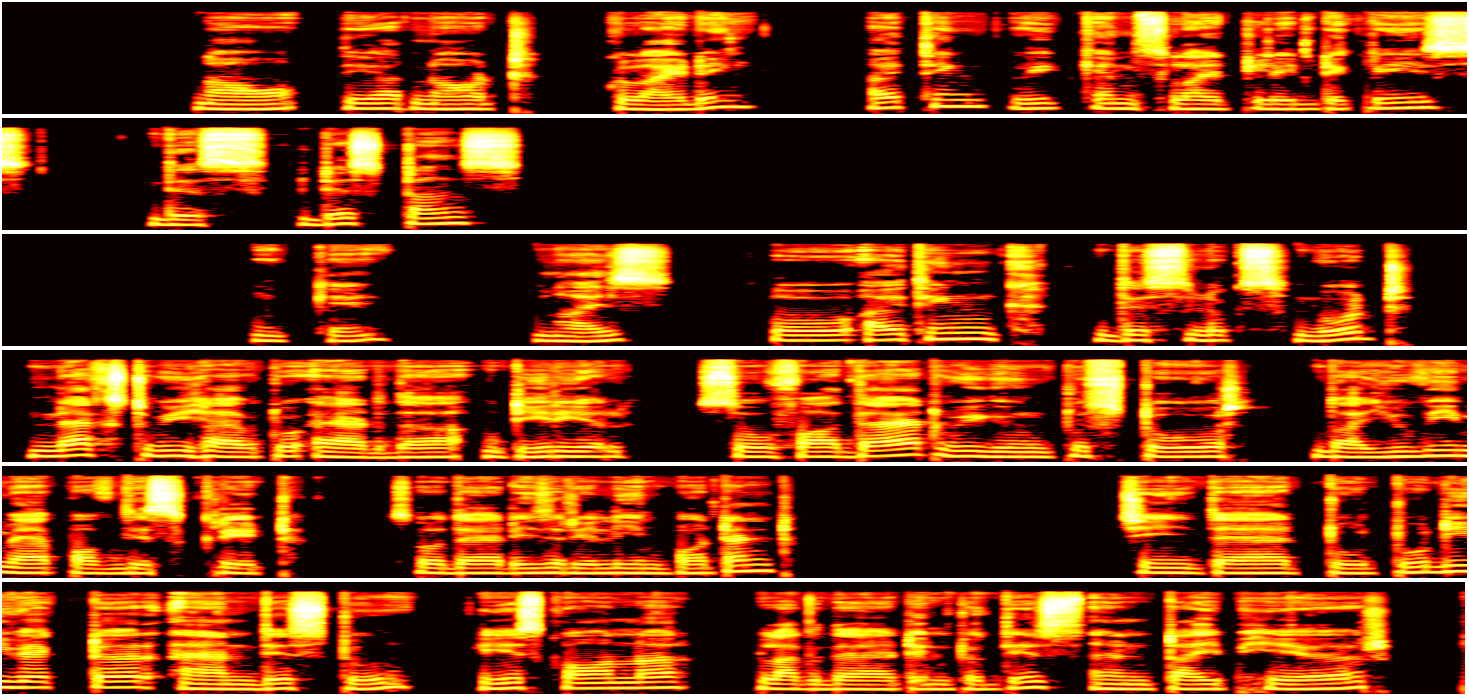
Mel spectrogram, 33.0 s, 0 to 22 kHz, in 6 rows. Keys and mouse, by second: 0.1 space, 0.3 shift+Right, 0.9-1.8 drag, 1.8-2.1 middle drag, 2.6-3.1 shift+middle drag, 3.8-5.5 drag, 5.8 shift+Right, 5.8 shift+Left, 6.2 space, 6.8-7.4 drag, 7.8 click, 11.2 space, 11.7-12.3 drag, 12.6 click, 13.1 space, 13.4 space, 13.6 KP_7, 14.6 click, 15.8 middle click, 16.6 middle click, 18.5-19.0 middle drag, 19.4-20.7 drag, 21.3-22.5 drag, 23.1 click, 24.2 shift+a, 26.1-27.3 drag, 27.9-29.1 drag, 29.7-30.1 drag, 30.8-32.9 drag.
